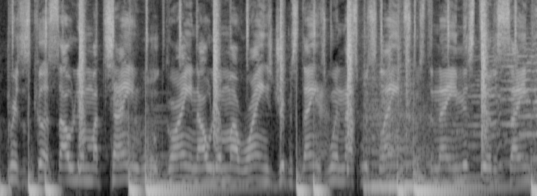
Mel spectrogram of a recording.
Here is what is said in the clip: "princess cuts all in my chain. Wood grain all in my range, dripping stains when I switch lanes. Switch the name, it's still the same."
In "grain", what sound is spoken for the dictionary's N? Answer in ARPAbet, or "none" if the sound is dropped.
N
